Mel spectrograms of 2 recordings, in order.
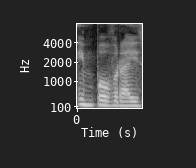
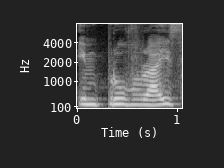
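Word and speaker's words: impoverish: सो इसको ध्यान से प्रोनाउंस करना। ये इम्प्रूवराइज नहीं है, ये इम्पोवराइज है। एक होता है इम्प्रूव और एक होता है इम्पोवर। ठीक है, ये इम्पोवराइज है, इम्प्रोवाइज नहीं है।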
